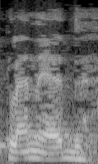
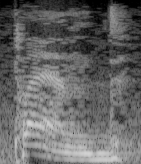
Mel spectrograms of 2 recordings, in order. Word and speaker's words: planned: Passado regular, ed. Mais uma vez eu tirei o e para ninguém dizer planned. Ok, só um d. Planned. Planned. Para naquele d.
